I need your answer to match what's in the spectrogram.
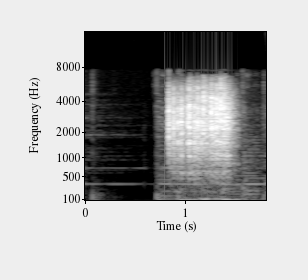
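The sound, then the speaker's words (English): Dice rattle and clatter across a hard surface in one quick burst lasting under a second, fairly loud, after a brief quiet moment, rolled for a vehicles roll in a game. “As you turn onto Harper, I want you to give me another vehicles roll, please.”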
